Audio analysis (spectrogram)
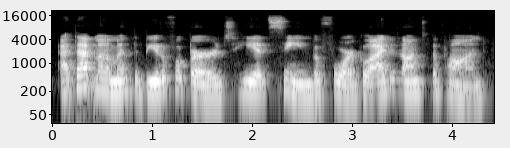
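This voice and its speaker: A woman reading a children's storybook aloud in an expressive, emphatic way. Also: fairly low pitch, normal speed. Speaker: storybook reader.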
